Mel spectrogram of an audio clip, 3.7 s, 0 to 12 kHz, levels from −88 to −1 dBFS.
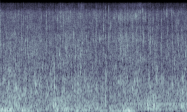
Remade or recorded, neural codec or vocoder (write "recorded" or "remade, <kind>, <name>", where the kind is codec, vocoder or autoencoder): recorded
